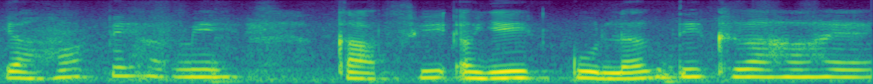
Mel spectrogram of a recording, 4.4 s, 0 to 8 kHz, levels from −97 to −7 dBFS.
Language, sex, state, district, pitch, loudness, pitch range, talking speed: Hindi, female, Maharashtra, Gondia, 250 Hz, -15 LUFS, 225-265 Hz, 125 wpm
